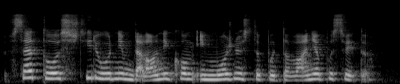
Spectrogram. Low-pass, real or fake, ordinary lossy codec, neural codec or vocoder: 10.8 kHz; real; none; none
